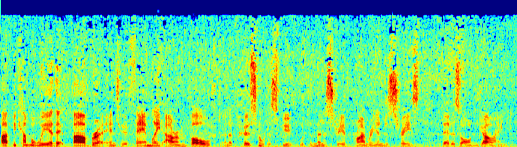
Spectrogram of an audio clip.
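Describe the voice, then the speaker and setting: A man's somewhat breathy voice at a fairly quick pace, with very wide pitch swings, a dry sound with no echo and noticeable background noise. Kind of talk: prepared statement then press answers. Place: street.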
